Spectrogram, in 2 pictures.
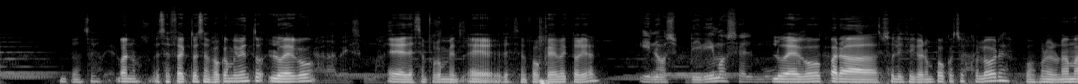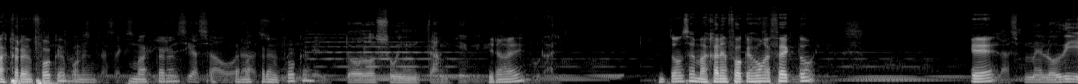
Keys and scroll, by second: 5.3 BackSpace, 10.8 m, 11.2 a, 16.3 space.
